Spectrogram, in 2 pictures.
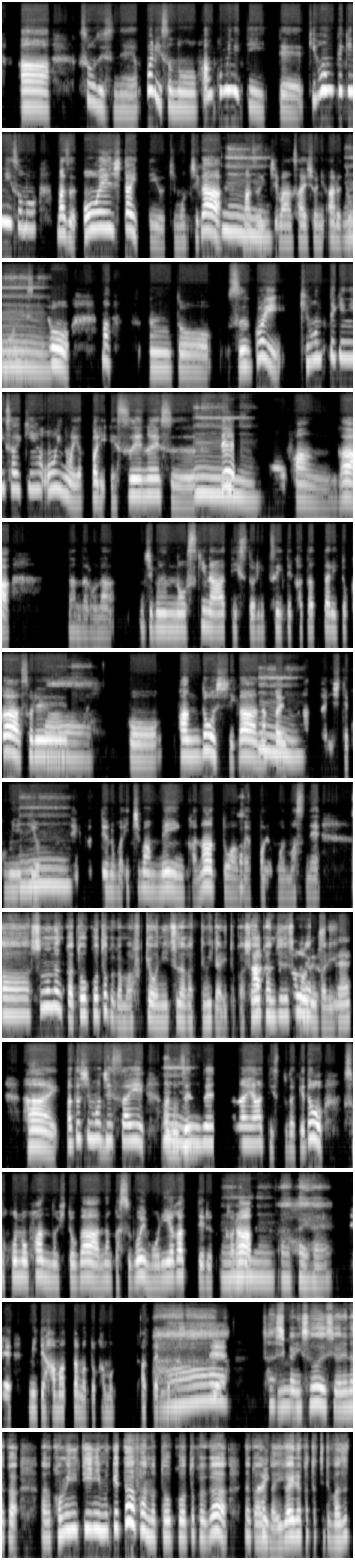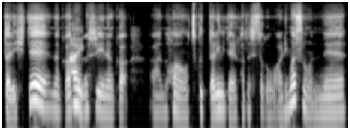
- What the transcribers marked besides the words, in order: "コミュニティー" said as "コミニティー"; other background noise; other noise; tapping
- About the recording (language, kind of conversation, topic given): Japanese, podcast, ファンコミュニティの力、どう捉えていますか？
